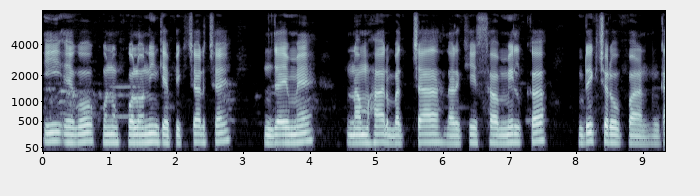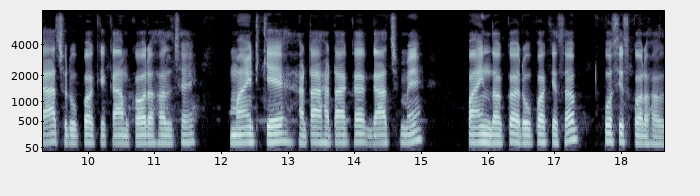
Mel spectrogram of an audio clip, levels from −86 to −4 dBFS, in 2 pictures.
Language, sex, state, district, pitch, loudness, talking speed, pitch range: Maithili, male, Bihar, Sitamarhi, 125 Hz, -18 LUFS, 130 wpm, 120-135 Hz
